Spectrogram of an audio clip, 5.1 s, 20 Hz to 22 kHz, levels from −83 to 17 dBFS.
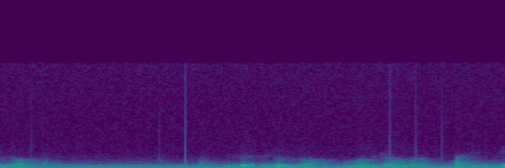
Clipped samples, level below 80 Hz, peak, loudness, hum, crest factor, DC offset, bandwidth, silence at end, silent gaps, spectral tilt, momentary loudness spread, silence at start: under 0.1%; -40 dBFS; -14 dBFS; -33 LUFS; 50 Hz at -40 dBFS; 16 dB; under 0.1%; 14 kHz; 0 s; none; -9.5 dB/octave; 7 LU; 0 s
